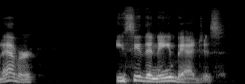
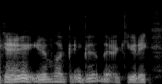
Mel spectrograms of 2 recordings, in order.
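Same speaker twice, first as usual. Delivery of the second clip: low, soft, creepy come-on; a hint of a sleazy admirer murmuring; creepy flirt; 3 semitones lower, 6 dB quieter than usual. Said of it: "Not creepy, like".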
